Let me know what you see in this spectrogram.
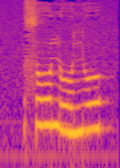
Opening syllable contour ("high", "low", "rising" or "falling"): high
